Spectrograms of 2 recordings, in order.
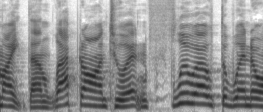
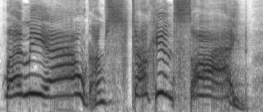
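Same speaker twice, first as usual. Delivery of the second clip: tiny high voice crying out, much higher; shrill cry. A narrator's reading. Tom Thumb inside the cow, crying high and frightened. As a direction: squeal for help like a trapped thumb-sized boy. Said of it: "cried out in a shrill voice".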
